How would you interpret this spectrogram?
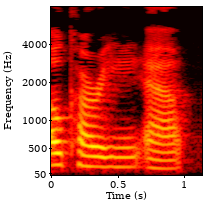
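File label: "ocarina", English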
